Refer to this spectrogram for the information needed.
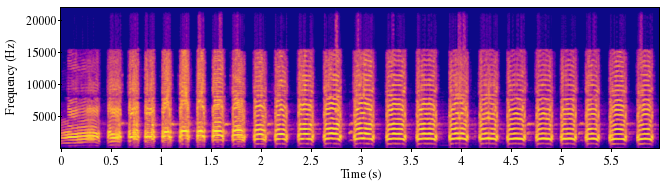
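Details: Green junglefowl lure recording for trapping: a rapid, even run of loud, nasal, harmonic notes, about three or four per second, starting with a rising note and continuing without pause.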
